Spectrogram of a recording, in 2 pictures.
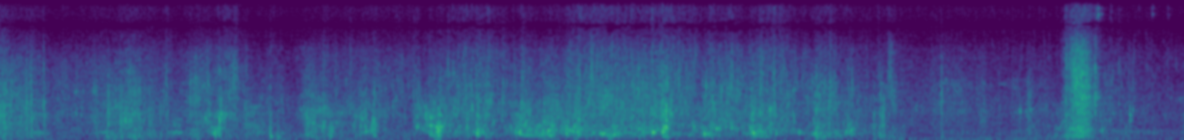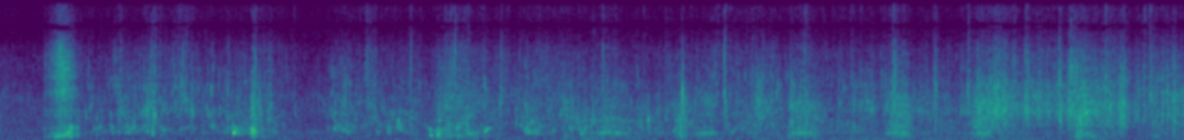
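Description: Shallow creek water splashing and trickling in irregular little sloshes, with two sharper splashes about midway.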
